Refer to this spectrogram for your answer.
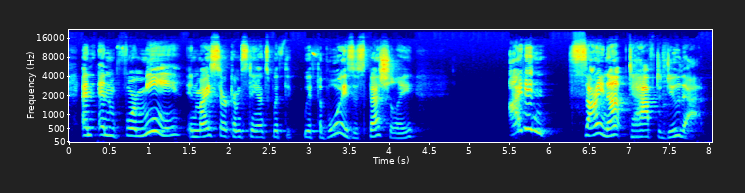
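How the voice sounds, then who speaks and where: Loud and high-pitched, a woman delivers her words at a fairly slow pace with lively intonation and a bright, sharp tone. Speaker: podcast co-host. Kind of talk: casual chat.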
